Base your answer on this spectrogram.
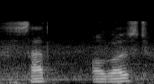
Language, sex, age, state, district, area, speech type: Nepali, male, 18-30, West Bengal, Darjeeling, rural, spontaneous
